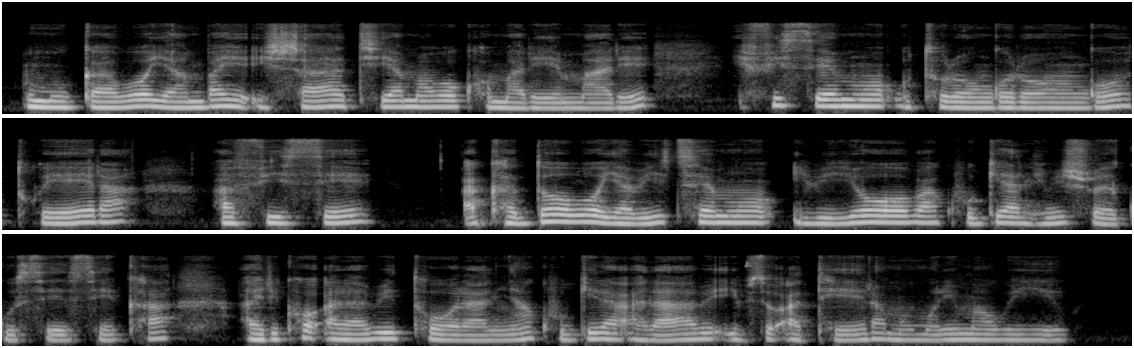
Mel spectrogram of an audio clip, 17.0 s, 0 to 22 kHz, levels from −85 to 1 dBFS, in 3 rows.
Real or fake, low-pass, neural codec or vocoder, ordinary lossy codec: real; 10.8 kHz; none; MP3, 96 kbps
